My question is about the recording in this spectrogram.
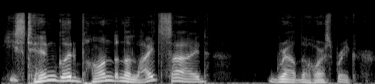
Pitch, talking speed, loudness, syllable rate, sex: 135 Hz, 190 wpm, -17 LUFS, 5.3 syllables/s, male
